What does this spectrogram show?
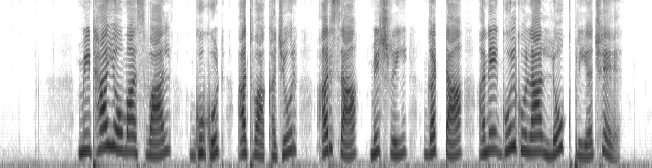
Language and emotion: Gujarati, neutral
